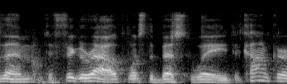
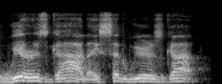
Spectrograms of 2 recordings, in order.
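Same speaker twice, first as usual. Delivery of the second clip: put-on sterner, demanding shout. Telling a story, the speaker acts out the rabbi, imitating the rabbi shouting. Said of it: "he shouts".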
